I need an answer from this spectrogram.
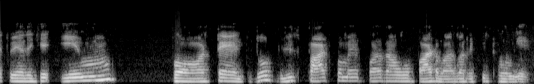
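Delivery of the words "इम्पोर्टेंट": इम्पोर्टेंट drawn out slowly; slow pronunciation demo. Shown as a demonstration. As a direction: say इम्पोर्टेंट slowly, ending on tent. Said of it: "TNT को tent बोलते हैं". (इम्पोर्टेंट धीरे-धीरे)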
